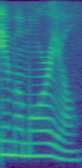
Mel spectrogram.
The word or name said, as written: immemorial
